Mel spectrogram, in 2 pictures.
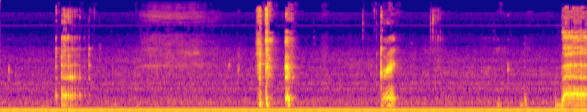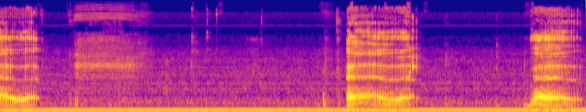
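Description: Repeated short burps with some sharp, hiccup-like catches, over a loud steady low hum.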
